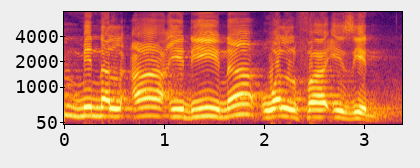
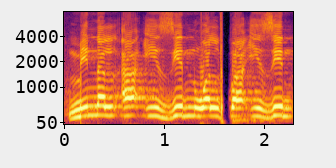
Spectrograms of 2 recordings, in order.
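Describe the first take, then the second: First: The second word has d and a final vowel. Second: The second word is said with a z sound. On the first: The speaker calls it right. "Yang benar itu kalimatnya" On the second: The speaker calls it wrong. "cara menyebutnya pun terkadang ada yang belepotan juga"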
